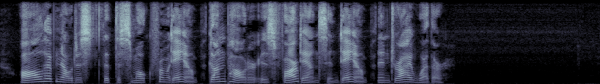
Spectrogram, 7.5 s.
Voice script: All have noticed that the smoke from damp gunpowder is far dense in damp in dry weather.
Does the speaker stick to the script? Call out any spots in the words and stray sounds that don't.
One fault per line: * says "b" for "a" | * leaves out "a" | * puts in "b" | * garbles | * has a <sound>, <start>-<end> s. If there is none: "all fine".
all fine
